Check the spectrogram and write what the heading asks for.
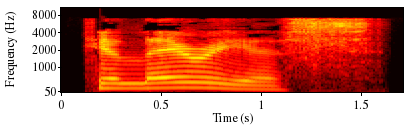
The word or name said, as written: hilarius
